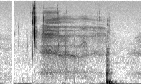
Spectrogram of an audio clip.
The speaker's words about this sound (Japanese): はい、たまに聞こえるこのなんか深呼吸みたいな音は 咳を、ね、耐えてる 音、我慢してる音でなんか夏風邪ですね。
